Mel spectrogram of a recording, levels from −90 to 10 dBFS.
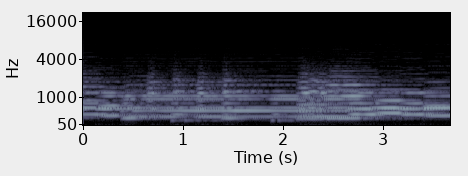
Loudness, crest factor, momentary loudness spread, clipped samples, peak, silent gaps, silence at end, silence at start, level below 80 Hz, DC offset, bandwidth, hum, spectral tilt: -35 LUFS; 14 dB; 5 LU; under 0.1%; -20 dBFS; none; 0 s; 0 s; -90 dBFS; under 0.1%; 7.2 kHz; none; -6.5 dB/octave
